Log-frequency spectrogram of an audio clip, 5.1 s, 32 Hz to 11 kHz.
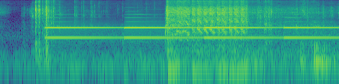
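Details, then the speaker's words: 1999 Lexus ES300 with 186,000 miles, starting after replacing the fuel pump (Delphi pump, Spectra strainer); prime not heard, short crank catches fast and settles into a quiet even idle with door chime; clean start. "there we go started up this is quiet quiet it's extra quiet which is"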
